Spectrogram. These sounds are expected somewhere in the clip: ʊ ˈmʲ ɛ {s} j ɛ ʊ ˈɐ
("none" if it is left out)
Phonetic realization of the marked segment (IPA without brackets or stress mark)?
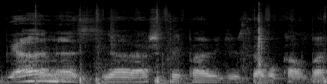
s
